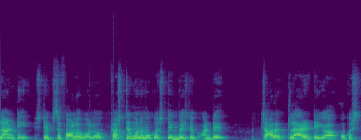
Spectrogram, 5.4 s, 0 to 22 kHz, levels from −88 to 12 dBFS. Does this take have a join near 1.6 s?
yes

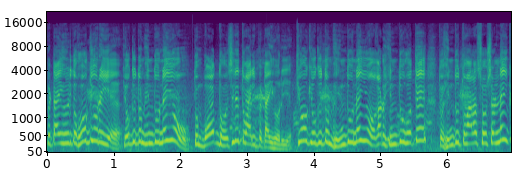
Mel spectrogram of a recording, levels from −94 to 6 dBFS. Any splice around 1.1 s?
yes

